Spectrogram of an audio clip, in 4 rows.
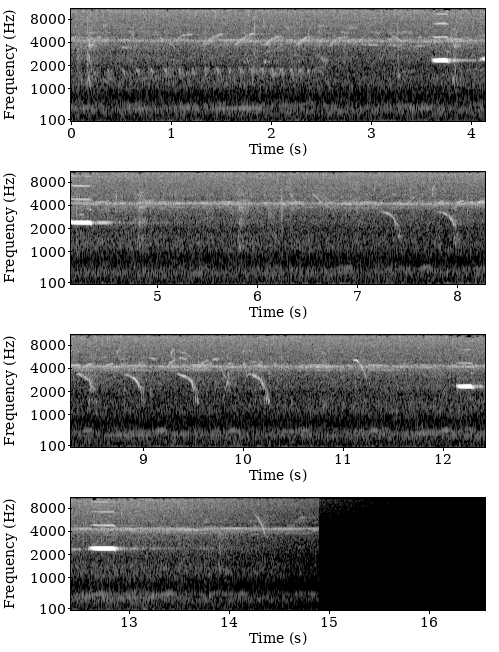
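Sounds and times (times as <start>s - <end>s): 
Striped cuckoo Tapera naevia whistled notes: 3.6s - 4.6s, 12.1s - 13.1s.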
